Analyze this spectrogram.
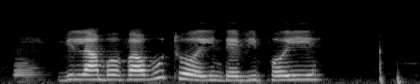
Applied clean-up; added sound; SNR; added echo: none; Wind instrument, woodwind instrument; 15 dB; none.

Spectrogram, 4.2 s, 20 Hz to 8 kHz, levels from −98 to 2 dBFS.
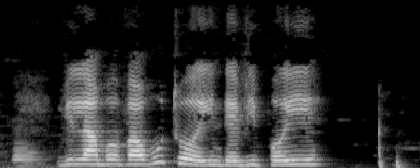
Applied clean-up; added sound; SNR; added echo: classical method log-MMSE.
